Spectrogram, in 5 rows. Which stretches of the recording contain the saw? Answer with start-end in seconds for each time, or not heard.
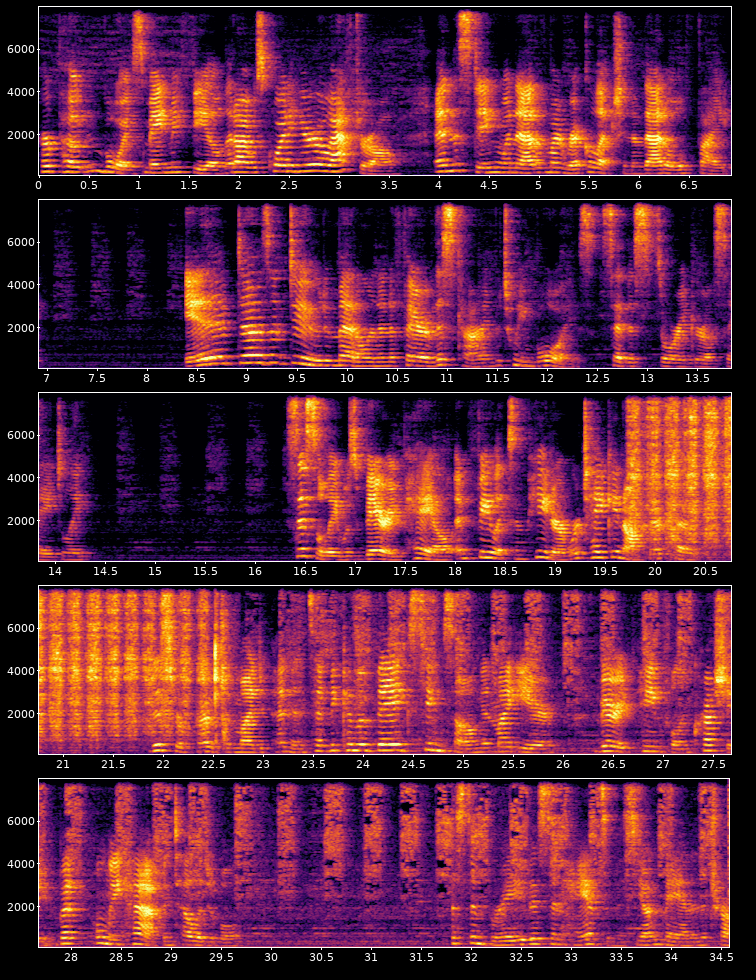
19.7-24.9.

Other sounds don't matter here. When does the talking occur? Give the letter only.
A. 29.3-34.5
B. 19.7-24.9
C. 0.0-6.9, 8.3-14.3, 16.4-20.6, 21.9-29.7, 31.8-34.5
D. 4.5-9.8
C.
